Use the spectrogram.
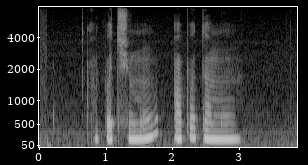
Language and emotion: Russian, sad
